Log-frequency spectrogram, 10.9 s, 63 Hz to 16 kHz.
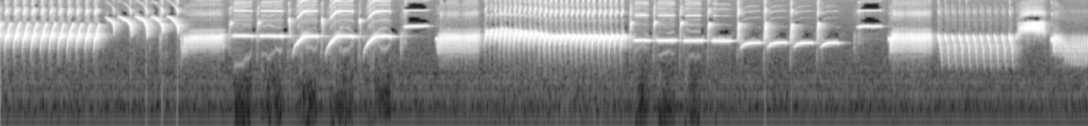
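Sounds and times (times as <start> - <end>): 
canary singing long pancingan style song with trills and whistles: 0.0 - 10.8.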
